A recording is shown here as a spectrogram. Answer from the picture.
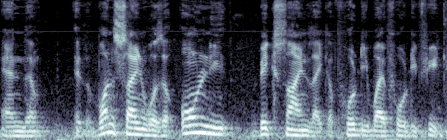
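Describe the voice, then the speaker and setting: A man speaks at a medium pitch with a somewhat breathy quality. Audible room echo surrounds his voice. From India. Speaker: award recipient, business owner. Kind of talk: acceptance speech. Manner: halting.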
